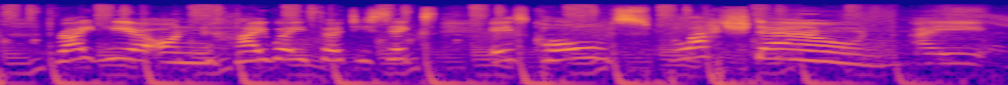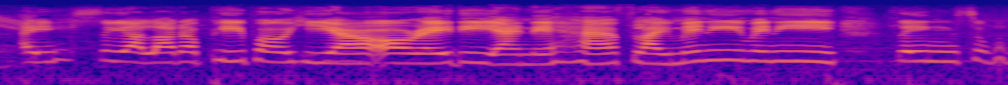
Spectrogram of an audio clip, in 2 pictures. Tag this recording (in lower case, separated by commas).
music, speech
